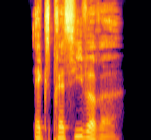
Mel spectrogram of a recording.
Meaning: inflection of expressiv: 1. strong/mixed nominative/accusative feminine singular comparative degree 2. strong nominative/accusative plural comparative degree
- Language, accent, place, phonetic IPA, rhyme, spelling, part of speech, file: German, Germany, Berlin, [ɛkspʁɛˈsiːvəʁə], -iːvəʁə, expressivere, adjective, De-expressivere.ogg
